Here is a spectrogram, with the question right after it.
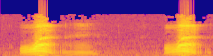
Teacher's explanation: pengucapan waw yang bukan dengan dua bibir tapi mengkombinasikan antara bibir bawah dengan gigi seri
